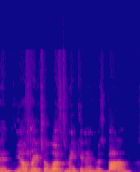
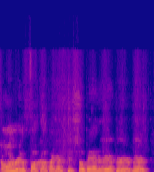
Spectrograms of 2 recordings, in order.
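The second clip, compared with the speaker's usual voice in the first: higher, urgent mock girl voice; impatient roommate voice; 11 semitones higher, much faster than usual. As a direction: hurry her along, desperate to pee. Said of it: "my roommate came home and she's like".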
